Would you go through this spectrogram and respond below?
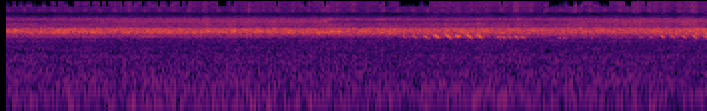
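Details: Insect chorus on a full-moon night at the Baekjung festival in Korea; steady high shrill ringing drone, with a faint pulsed trill starting midway.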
